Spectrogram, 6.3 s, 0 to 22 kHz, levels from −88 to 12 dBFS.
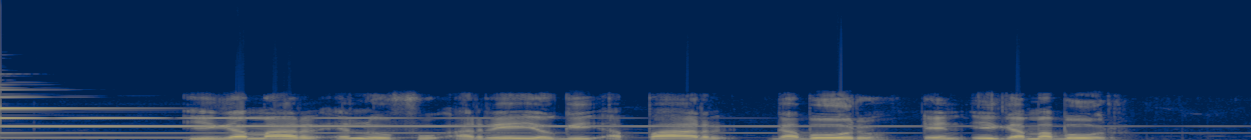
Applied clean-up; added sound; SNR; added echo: none; Musical instrument; 7 dB; none.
